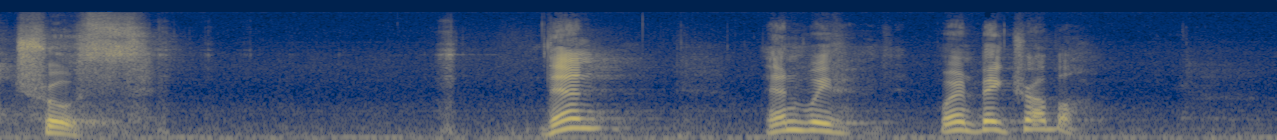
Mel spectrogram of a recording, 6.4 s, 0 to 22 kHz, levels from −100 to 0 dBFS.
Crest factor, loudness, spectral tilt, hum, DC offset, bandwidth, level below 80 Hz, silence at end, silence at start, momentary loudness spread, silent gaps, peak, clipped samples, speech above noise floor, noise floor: 26 dB; -28 LUFS; -2.5 dB/octave; none; under 0.1%; 16 kHz; -52 dBFS; 0 s; 0 s; 21 LU; none; -6 dBFS; under 0.1%; 26 dB; -54 dBFS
